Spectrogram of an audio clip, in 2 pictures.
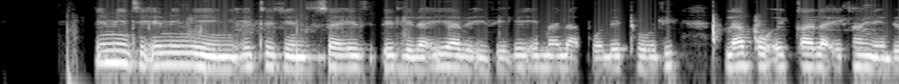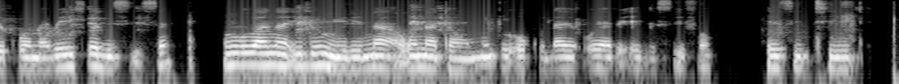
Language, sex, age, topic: North Ndebele, male, 25-35, health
